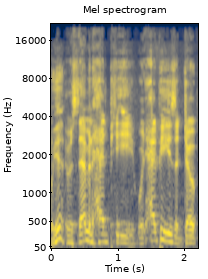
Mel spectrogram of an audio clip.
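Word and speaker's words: Hed PE: HED. And then it's PE, like P.E.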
